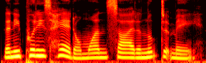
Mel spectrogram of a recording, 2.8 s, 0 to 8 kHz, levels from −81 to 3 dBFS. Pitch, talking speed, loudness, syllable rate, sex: 190 Hz, 260 wpm, -17 LUFS, 5.3 syllables/s, female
